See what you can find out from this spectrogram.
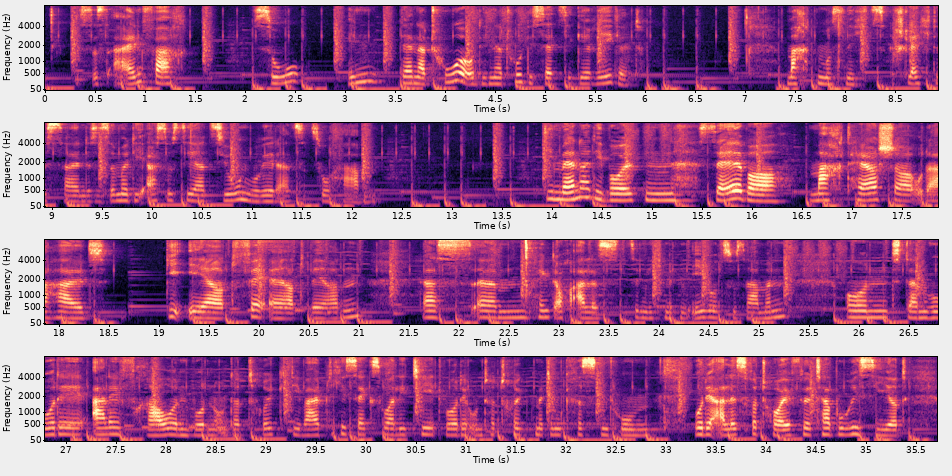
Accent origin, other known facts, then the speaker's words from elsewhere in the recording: Isny, Baden-Württemberg, Germany; Ich komme aus Isny im Allgäu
